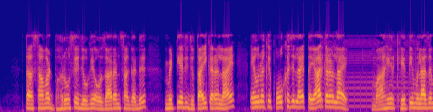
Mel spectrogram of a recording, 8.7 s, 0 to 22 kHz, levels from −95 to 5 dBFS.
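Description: Speech plays with a dull, smeared quality. The swirly, watery artefacts of one codec sit on top of the grainy ones of another, which points to transcoding between lossy codecs, likely an MP3 stage near 32 kbit/s re-encoded as Opus at a similar rate, with the lower band limit carried through. A low buzz at 46.9 Hz runs under the whole clip while the speech keeps its normal speed and pitch. That is the signature of a block size mismatch (truncated): one stage writes blocks that fit a 1024-sample size, the next reads slightly fewer, and the discarded tail of each block leaves a tiny seam at the block rate. From 5.47 to 6.34 s a galloping dit-dit-dit of short buzzes appears, roughly 25 dB below the speech. These are GSM signalling bursts, where a nearby 2G phone briefly contacts the network and the audio circuitry rectifies the radio pulses at 217 Hz. From 6.39 to 8.61 s a steady, harsh, harmonic-rich buzz at 217 Hz follows, about 26 dB below the speech. 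This is GSM phone buzz, from a phone now in a call, transmitting in bursts 217 times a second.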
